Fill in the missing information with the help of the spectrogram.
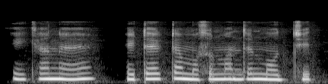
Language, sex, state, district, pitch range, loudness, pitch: Bengali, female, Tripura, South Tripura, 235-255 Hz, -11 LUFS, 245 Hz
